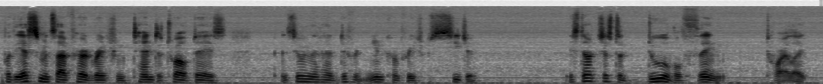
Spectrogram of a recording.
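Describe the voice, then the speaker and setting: A man voicing a guarded, wry winged pony, resigned and gently teasing, in an amateur fan fiction reading. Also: on the low side, expressive, brisk, a little hiss or hum, lightly acted, low-quality recording.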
